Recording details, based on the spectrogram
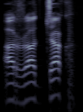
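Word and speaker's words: الرزاق: এর জিকিরের আমল ও ফজিলত তুলে ধরা হলো উচ্চারণ হচ্ছে আর রাজ্জাক এর অর্থ হচ্ছে রিজিক সৃষ্টিকারী সৃষ্টিজগতের নিকট রিজিক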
